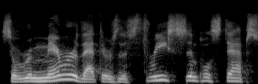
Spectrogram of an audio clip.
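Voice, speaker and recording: Against a quiet background, a man with a Northern Ontario accent speaks at a moderate pace in a fairly high pitch, his tone animated and his pitch swinging very widely. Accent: Canadian, Northern Ontario. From Canada, Northern Ontario. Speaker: business networking speaker. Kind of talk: webinar presentation.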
